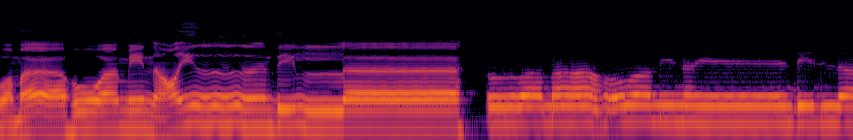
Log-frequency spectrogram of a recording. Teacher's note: ये लाम बारीक होगा, छोटा होगा।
